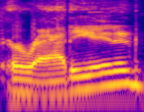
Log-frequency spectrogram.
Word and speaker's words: irraddyated: For my name, it's pronounced erradiated, but I've heard a million different pronunciations.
